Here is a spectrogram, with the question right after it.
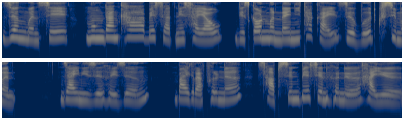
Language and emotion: Bodo, happy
